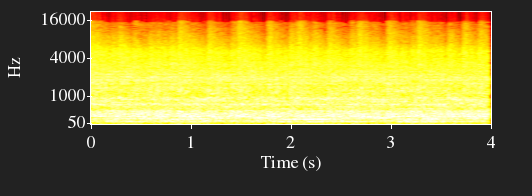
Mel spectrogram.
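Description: Loud church praise music from a band with drums, played continuously at high volume.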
